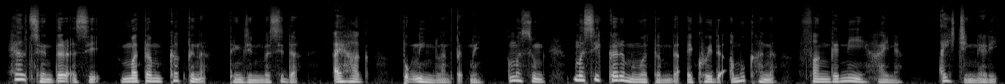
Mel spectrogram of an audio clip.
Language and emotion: Manipuri, fearful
